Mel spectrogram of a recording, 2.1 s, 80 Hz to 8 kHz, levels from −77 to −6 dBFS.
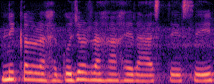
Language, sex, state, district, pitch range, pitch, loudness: Hindi, female, Uttar Pradesh, Hamirpur, 210-235 Hz, 220 Hz, -26 LUFS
